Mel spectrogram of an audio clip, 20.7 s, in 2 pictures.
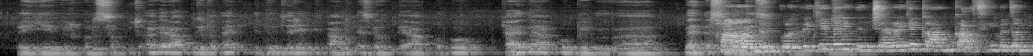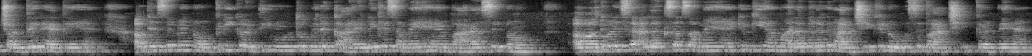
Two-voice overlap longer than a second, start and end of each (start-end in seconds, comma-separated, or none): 7.2-8.5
